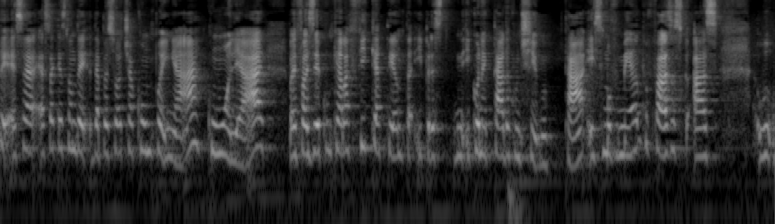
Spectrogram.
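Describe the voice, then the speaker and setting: A woman from coaches an audience on public speaking in a livestream, her voice sitting somewhat high. She talks in a lively, conversational way, constantly checking in with quick tags like "né" and "tá". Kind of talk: livestreamed teaching talk.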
